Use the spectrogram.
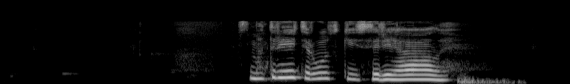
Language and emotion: Russian, sad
